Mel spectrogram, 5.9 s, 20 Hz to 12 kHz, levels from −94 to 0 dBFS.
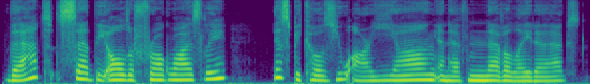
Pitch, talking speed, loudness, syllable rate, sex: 205 Hz, 165 wpm, -16 LUFS, 4.4 syllables/s, female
